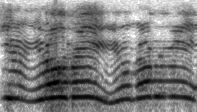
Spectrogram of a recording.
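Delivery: very high-pitched, shrill, loud hollering. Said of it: "and he's yelling".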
